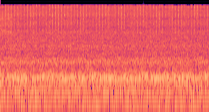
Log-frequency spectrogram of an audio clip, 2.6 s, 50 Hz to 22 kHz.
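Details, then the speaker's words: Car at about 114,000 km, idling, after replacing the worn radiator fan motor: an even, steady whirring hum with no rattle or wobble. The new fan runs very smoothly compared with the severe shaking before. "nah bosku terlihat ya ini sudah diganti dan hasilnya sudah nggak goyang lagi nih sangat halus getarannya ya kayak yang tadi ya yang tadi sangat parah anteng banget"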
